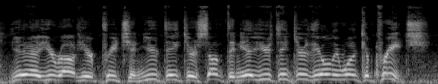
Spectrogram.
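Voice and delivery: imitating a high-pitched, taunting challenge; high, sneering mock tirade; in-your-face heckler. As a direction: get in his face with mock outrage. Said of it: "get right in my face, almost physical".

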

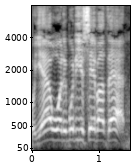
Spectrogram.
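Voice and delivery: imitating a heckler's high, pushy demand; mock confrontational outburst; yelling mocker. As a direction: pitch it up like a challenging heckler. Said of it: "They wanna yell and everything".

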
